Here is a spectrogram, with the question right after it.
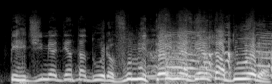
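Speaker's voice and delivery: loud, rising retold outcry; imitated cry of dismay; alarmed exclamation. Retells passenger's alarmed confession.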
